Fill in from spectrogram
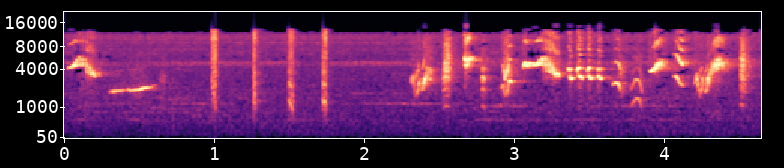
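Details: Oriental magpie-robin (kacer) lure song for triggering a bird to sing and open its tail: a slurred whistle, a few isolated clicks, then a fast varied run of sweet whistles, chirps and trills.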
